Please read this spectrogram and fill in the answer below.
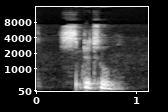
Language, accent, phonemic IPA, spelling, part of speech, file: English, Southern England, /ˈspɪ.t(ə)l/, spittle, noun / verb, LL-Q1860 (eng)-spittle.wav
- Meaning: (noun) 1. Spit, usually frothy and of a milky coloration 2. Something frothy and white that resembles spit 3. Spit-up or drool of an infant 4. Alternative form of spital 5. A small sort of spade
